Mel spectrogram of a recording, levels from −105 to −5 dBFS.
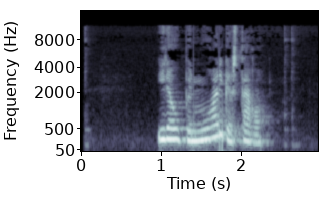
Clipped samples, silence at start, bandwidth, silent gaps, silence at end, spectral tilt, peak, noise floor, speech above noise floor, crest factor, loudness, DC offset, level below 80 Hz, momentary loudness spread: under 0.1%; 0.95 s; 11.5 kHz; none; 0.6 s; -5.5 dB/octave; -6 dBFS; -69 dBFS; 50 dB; 14 dB; -19 LUFS; under 0.1%; -58 dBFS; 13 LU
